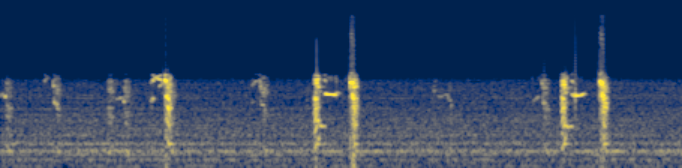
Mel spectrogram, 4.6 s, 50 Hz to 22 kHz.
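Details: Common starling, agitated and loudly screeching, Gdańsk, 29 August 2022; a few sharp, grating clusters of notes spaced a second or more apart against low background noise.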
